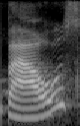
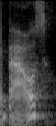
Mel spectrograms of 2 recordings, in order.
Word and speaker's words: boughs: purple alright so beautiful boughs or bows however you want to pronounce it i say bows budding blooms butterfly beauty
